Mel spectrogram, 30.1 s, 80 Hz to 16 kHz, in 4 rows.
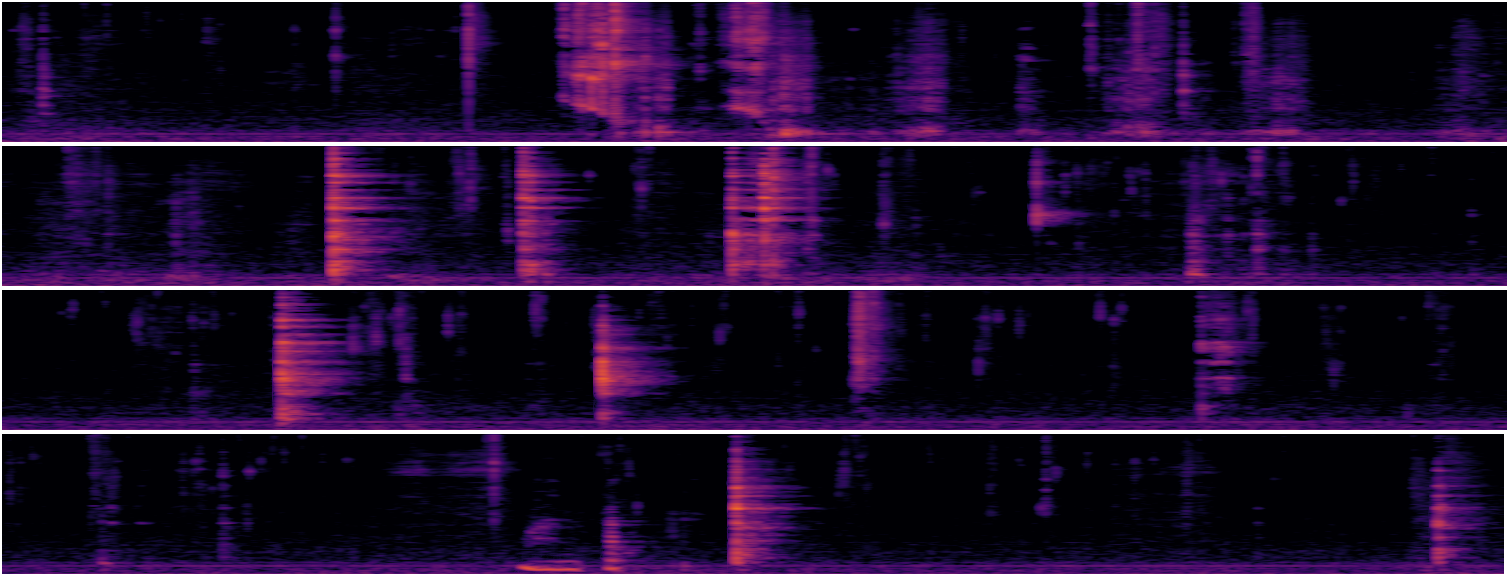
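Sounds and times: soft wet squishes: 26.7 - 30.0.

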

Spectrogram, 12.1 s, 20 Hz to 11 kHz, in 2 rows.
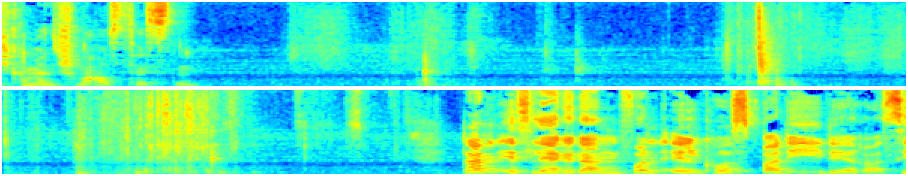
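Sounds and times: packaging rustling: 6.0 - 8.1.

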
